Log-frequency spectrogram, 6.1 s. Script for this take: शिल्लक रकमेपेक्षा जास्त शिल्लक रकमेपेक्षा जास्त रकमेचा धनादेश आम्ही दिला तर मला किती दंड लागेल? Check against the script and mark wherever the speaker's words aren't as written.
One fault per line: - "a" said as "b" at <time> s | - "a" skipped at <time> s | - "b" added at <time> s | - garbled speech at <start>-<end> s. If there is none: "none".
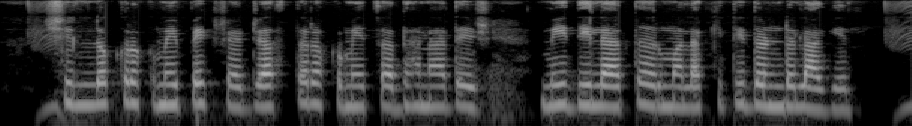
- "शिल्लक रकमेपेक्षा जास्त" skipped at 2.0 s
- "आम्ही" said as "मी" at 3.6 s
